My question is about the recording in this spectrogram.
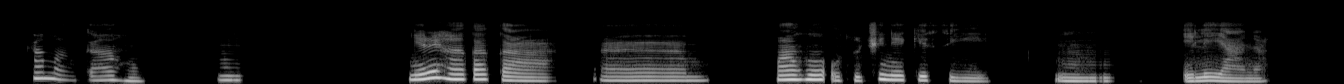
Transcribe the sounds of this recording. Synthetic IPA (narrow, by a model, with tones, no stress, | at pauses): ka˦ma˨ŋ̩˨ka˦a˦ɦʊ˨ | m̩˦ | ɲe˨ɾe˦ɦa˦ka˦ka˨˦˨ | ka˦ɦʊ˦ʔo˨tu˨t͡ʃi˦ne˦ke˦si˨ | m̩˨ | e˨le˦ja˦˨a˨na˦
